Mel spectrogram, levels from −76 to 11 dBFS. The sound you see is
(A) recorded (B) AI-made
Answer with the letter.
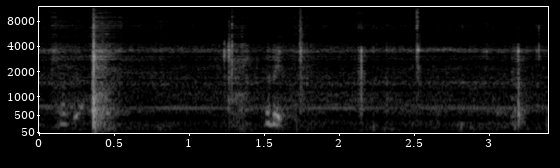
B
